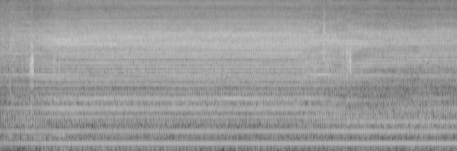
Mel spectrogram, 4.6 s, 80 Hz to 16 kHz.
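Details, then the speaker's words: BMW that stalled about 5 meters into a test drive and won't restart: constant high electric whine of the fuel pump with engine off, steady pitch; fault code points to rail pressure monitoring; cause suspected, not confirmed. "And now it doesn't want to restart, but what I can hear is the fuel pump going crazy."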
